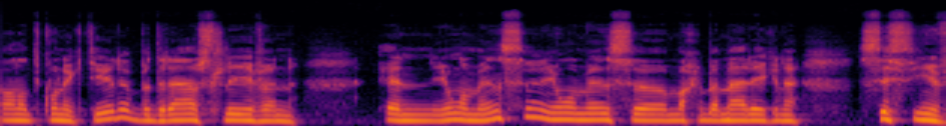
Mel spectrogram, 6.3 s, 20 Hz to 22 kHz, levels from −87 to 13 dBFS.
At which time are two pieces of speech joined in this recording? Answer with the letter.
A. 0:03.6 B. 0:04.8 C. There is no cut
C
